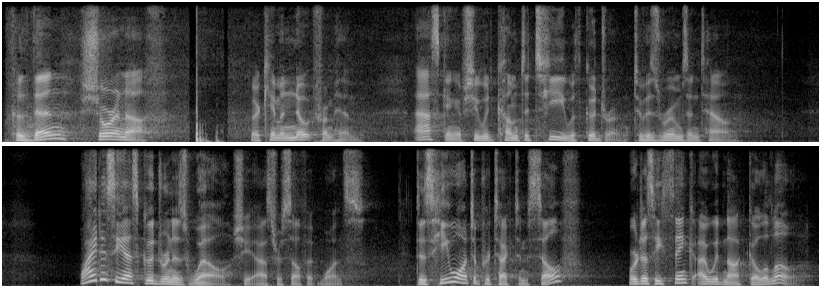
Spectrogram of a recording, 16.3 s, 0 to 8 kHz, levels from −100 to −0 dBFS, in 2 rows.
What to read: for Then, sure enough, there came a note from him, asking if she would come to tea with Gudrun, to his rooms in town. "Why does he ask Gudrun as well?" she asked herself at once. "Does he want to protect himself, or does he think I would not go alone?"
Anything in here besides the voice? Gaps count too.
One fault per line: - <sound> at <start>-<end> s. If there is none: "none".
- thud at 1.9-2.2 s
